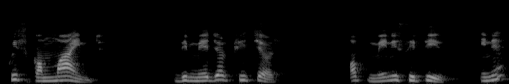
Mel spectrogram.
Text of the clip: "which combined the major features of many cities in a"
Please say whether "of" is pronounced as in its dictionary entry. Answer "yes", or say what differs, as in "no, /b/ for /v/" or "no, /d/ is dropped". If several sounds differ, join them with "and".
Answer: no, /p/ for /v/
